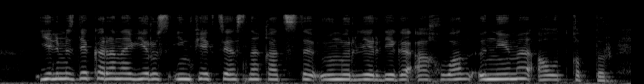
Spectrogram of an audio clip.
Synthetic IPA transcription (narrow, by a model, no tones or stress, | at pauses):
je̞lɪmɪzd̪e̞kʰo̞ɾo̞nɑvijɾusijnfʲe̞k̚t̪sɨjasənɑqʰɑt̪ə̥st̪əwʔɵŋɪɾle̞ɾd̪e̞ɡʲɪʔɑquwɑlˠʏne̞mɪʔɑwət̪qəp̚t̪ʰʊɾ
